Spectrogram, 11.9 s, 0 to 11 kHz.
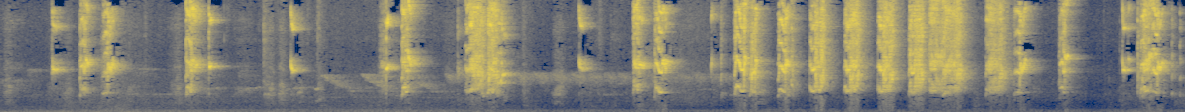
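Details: Caged lovebirds in an aviary, recorded 11 November 2022: shrill, squeaky chirps come in short separate bursts, then crowd into a dense run of sharp notes toward the end over a quiet low hum.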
